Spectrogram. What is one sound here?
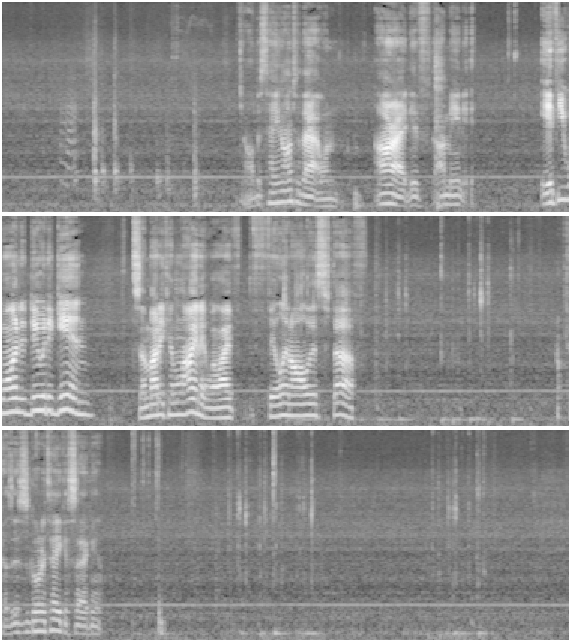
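Keys clack softly on a computer keyboard.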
